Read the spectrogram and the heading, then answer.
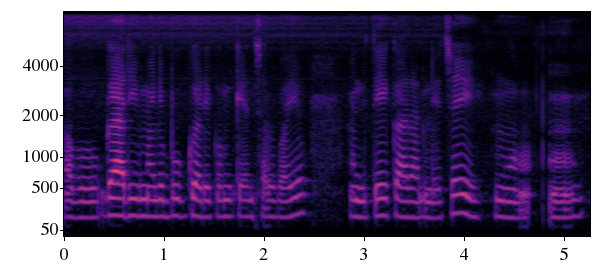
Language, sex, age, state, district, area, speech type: Nepali, female, 60+, West Bengal, Kalimpong, rural, spontaneous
